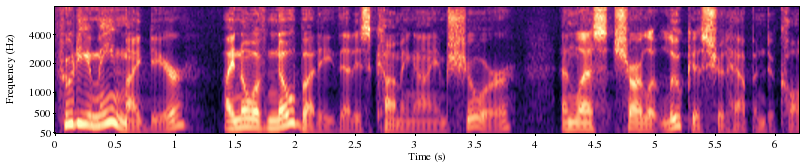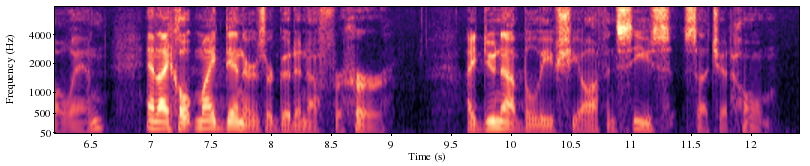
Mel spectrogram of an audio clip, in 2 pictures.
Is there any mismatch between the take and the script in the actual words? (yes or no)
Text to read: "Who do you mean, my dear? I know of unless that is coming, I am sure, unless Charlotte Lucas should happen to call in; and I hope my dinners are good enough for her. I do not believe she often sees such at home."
yes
